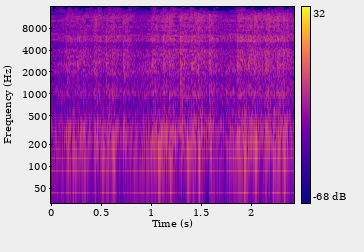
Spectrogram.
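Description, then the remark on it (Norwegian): A train travelling to Germany and France rolls along with a steady, low rumbling roar and a broad hiss above it, faint rhythmic pulses running through the continuous noise; no one speaks. “Nå tar vi toget til Tyskland og Frankrike.”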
